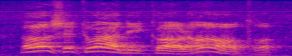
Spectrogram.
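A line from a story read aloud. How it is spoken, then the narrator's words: Exclaimed. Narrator (French): s'écria M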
